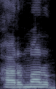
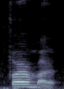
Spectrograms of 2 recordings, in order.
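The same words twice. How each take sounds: First: The r sound is pronounced strongly. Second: The r sound is barely pronounced. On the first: The speaker calls it wrong. "অবশ্যই ফার্মার বলবেন না, এটা একেবারে বাঙালি হয়ে যায়।" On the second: The speaker calls it right. "এই জায়গায় রয়ের উচ্চারণ কিন্তু আমি একেবারে হালকা করে ধরছি।"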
